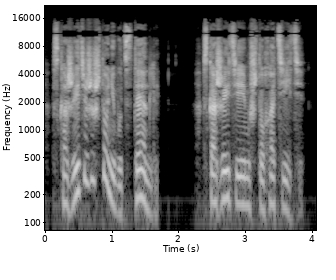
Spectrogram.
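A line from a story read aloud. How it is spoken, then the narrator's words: Low-voiced suggestion. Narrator (Russian): Джо вполголоса предложил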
